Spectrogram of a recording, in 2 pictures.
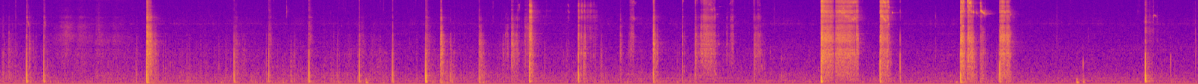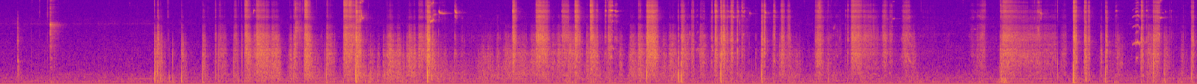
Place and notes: Poznan, Mateckiego street, kitchen - oatmeal in progress
again intrigued how different meals sound while cooking. oatmeal. mush keeps puffing with sharp bursts as the air sacks are released.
